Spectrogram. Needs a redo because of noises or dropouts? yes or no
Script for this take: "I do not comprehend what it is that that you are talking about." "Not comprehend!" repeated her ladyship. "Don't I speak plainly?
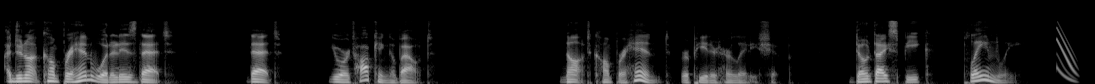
yes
